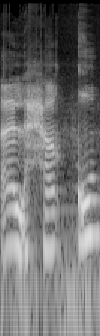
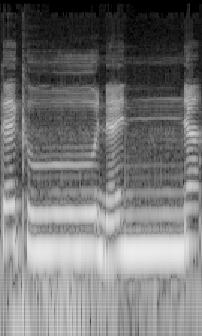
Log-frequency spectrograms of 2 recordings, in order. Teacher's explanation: یہ موٹا قاف ہے اور یہ باریک کاف ہے۔ اس کو ہم نے پڑھا الحق اور اس کو ہم نے پڑھا تکونن، آرام سے، نون پہ شد آگے غنّہ کریں۔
